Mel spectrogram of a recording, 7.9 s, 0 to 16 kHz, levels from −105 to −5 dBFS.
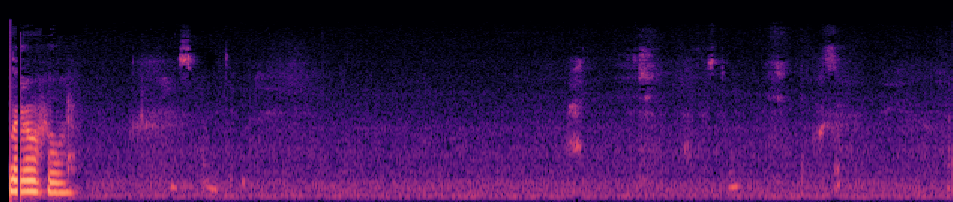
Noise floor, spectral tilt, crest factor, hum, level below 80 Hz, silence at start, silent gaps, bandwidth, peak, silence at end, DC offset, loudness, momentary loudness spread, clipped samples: -58 dBFS; -8.5 dB/octave; 28 dB; none; -70 dBFS; 0.05 s; none; 6.8 kHz; -6 dBFS; 1.8 s; under 0.1%; -26 LUFS; 31 LU; under 0.1%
